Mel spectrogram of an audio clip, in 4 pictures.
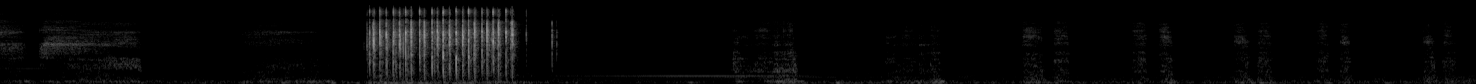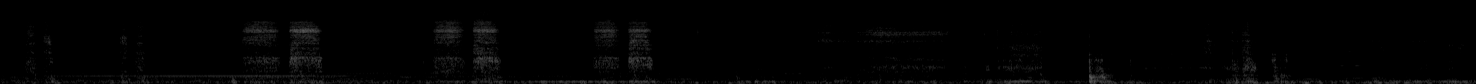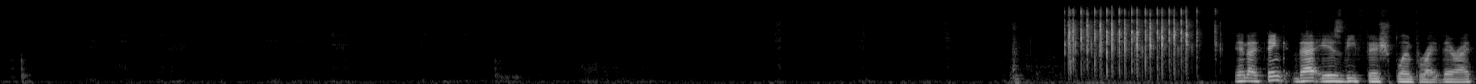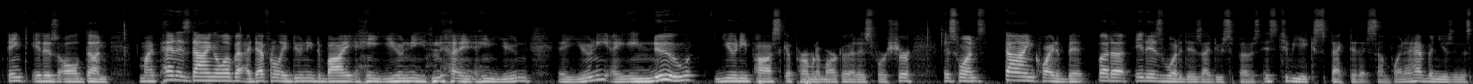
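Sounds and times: marker scratching on paper: 0:00.0 - 0:01.5, 0:02.4 - 0:05.2, 0:07.3 - 0:08.1, 0:08.8 - 0:09.5, 0:10.2 - 0:16.4, 0:17.1 - 0:18.1, 0:19.0 - 0:19.9, 0:20.6 - 0:21.8, 0:22.9 - 0:25.3, 0:26.7 - 0:27.6, 0:28.4 - 0:39.3
paper and pen rustling: 0:02.8 - 0:05.6, 0:26.7 - 0:27.7, 0:28.5 - 0:38.3, 0:38.9 - 0:43.7.

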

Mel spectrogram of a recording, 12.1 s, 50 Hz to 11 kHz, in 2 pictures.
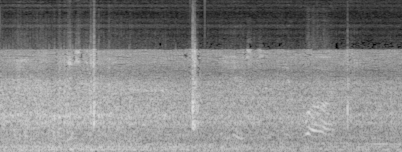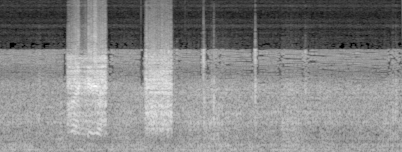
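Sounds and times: vehicle engine and road rumble: 0:00.0 - 0:12.0
person's voice: 0:07.0 - 0:08.6.

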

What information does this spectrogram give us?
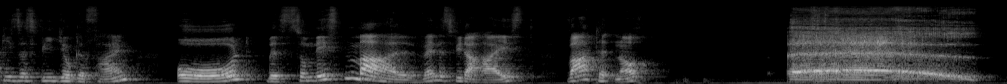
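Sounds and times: man burping: 0:07.8 - 0:10.0.

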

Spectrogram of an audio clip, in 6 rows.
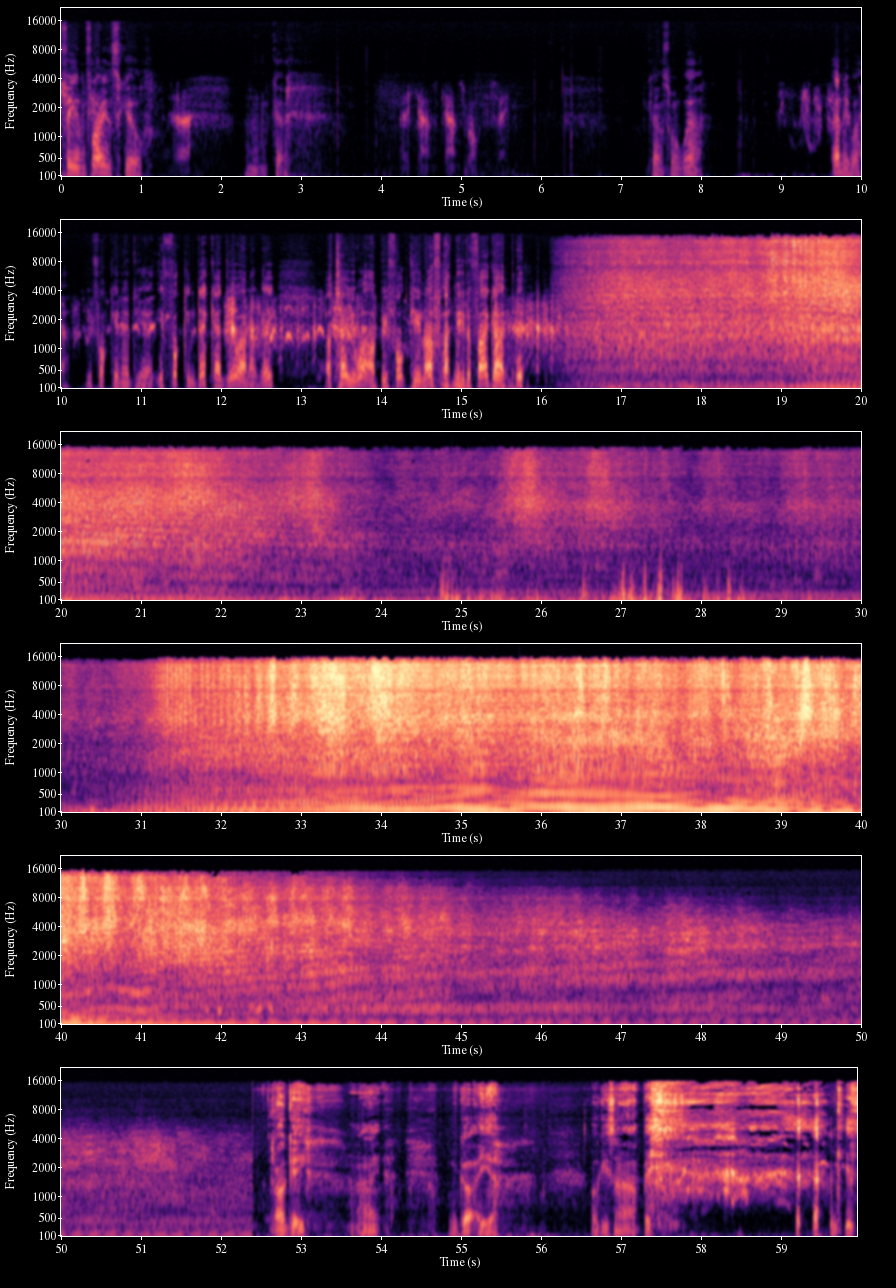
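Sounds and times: propeller aircraft engine passing: 0:16.0 - 0:59.9.

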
